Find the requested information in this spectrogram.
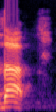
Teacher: ذال کے اوپر جب کھڑا زبر آ جاتا ہے، ٹھیک ہے جی، تو اس کو ہم ایک الف کے برابر کھینچتے ہیں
